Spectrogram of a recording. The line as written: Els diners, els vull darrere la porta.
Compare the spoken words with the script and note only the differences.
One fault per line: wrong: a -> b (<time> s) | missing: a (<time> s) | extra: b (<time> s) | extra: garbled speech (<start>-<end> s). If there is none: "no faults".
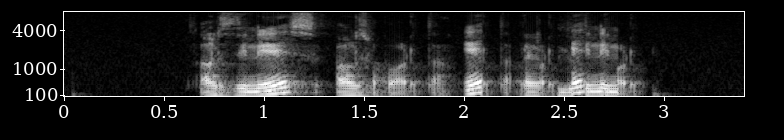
missing: vull darrere (1.6 s)
extra: garbled speech (2.0-2.9 s)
